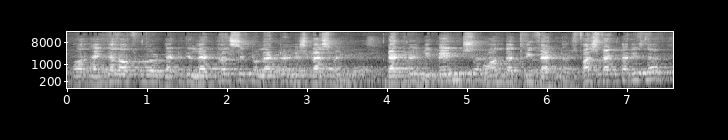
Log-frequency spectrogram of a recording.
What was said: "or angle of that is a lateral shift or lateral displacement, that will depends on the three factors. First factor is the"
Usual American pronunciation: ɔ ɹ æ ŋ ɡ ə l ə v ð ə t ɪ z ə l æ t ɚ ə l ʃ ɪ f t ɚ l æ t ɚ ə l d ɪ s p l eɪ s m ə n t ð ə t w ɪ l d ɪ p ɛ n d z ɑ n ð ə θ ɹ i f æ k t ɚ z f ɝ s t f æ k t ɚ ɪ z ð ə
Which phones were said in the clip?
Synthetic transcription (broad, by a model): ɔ ɹ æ ŋ ɡ ə l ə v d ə t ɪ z ə l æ t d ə l s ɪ t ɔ l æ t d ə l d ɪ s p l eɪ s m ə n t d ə t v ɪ l d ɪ p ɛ n d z ɑ n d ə t ɹ i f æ k t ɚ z f ɝ s t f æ k t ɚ ɪ z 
